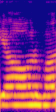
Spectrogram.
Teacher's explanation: तो इसमें ये सिर्फ 2 ही होते हैं, या और वाह जो है ये अर्धस्वर कहलाते हैं। इनके बोलने मुख द्वार थोड़ा सकरा सा होता है, थोड़ा सा खुलता है ताकि हवा पास हो जाए, तो ये अर्धस्वर कहलाता है।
